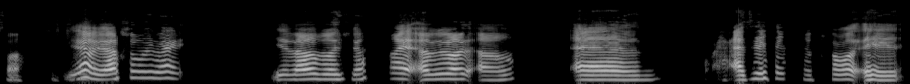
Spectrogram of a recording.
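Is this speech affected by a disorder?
Yes: spinal muscular atrophy type 1; most severe form.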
